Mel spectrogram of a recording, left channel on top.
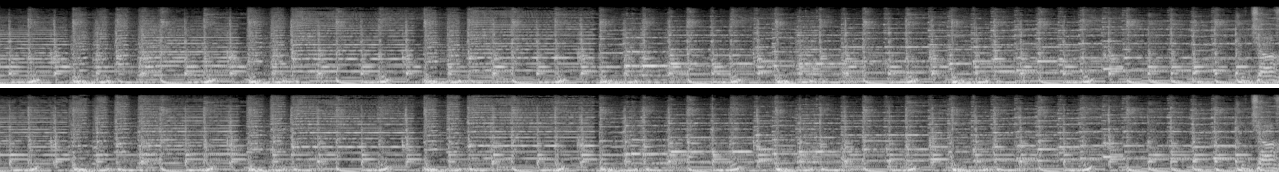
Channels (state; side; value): normal; both; correlation 0.53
